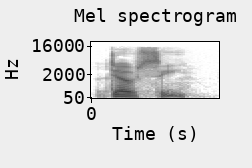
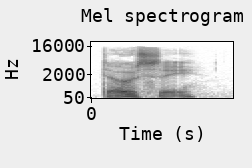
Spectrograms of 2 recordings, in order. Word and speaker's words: Doose: Okay, the guy who names the market is named Taylor Dosey, but the last name is spelled D-O-O-S-E. Is that weird to you, or is that like whatever? – D-O-O-S-E? – Yeah. – And it's pronounced Dosey. – Dosey.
